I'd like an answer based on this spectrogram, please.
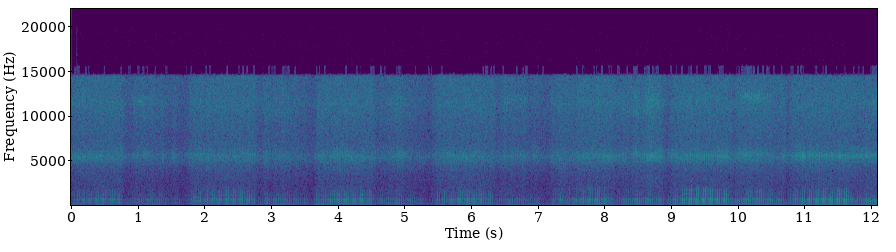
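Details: Sleeping domestic cat snoring: soft, rhythmic breathy rasps, each drawn-out breath lasting about a second with brief pauses between, steady and close in a quiet setting.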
